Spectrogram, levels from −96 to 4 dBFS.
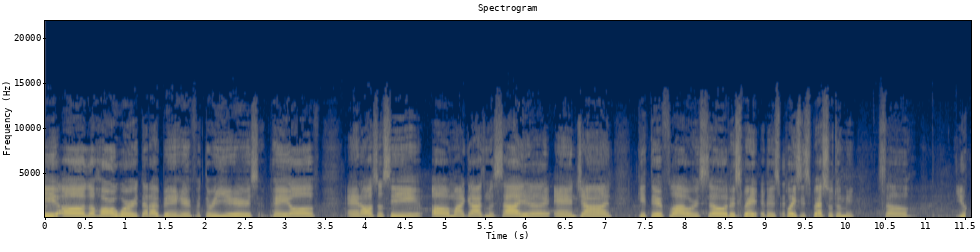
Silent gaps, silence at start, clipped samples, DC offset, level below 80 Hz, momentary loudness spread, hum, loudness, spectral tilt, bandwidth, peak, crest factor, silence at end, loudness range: none; 0 s; under 0.1%; under 0.1%; -54 dBFS; 8 LU; none; -27 LUFS; -5.5 dB/octave; 13.5 kHz; -10 dBFS; 18 dB; 0.05 s; 2 LU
